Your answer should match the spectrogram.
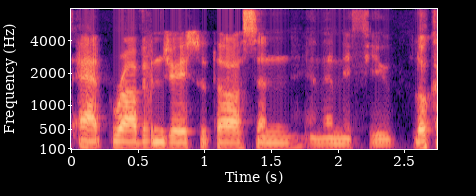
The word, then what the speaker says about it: Ravin Jesuthasan: How do you pronounce your first name? Oh, it's Ravin Jesuthasan.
